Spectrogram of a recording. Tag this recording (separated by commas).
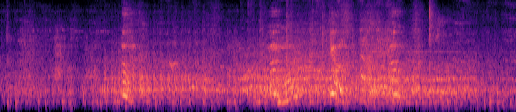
outside, urban or man-made, Speech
